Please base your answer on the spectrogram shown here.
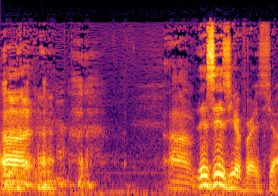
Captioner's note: laughter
